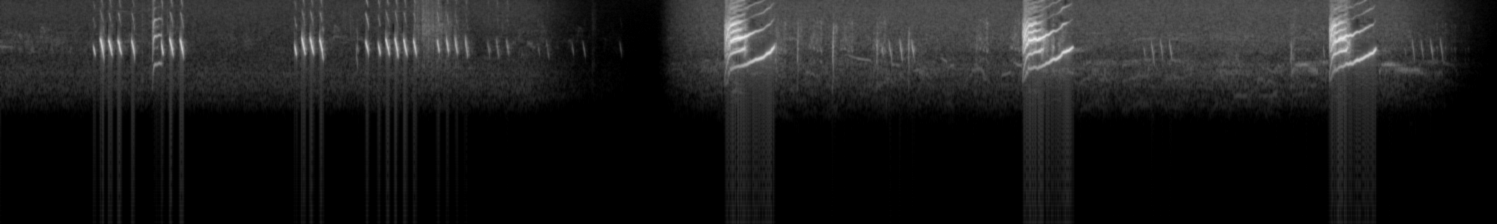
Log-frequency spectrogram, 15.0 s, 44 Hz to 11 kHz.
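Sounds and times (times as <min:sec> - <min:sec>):
European greenfinch song of quick chirps and twitters: 0:00.9 - 0:01.8, 0:02.9 - 0:05.9, 0:07.1 - 0:14.6
loud rising bird call: 0:07.1 - 0:14.4.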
